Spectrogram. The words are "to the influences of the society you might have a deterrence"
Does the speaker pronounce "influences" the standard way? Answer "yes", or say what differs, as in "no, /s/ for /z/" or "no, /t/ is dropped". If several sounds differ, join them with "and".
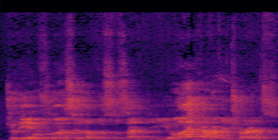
yes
